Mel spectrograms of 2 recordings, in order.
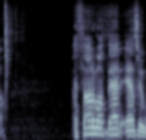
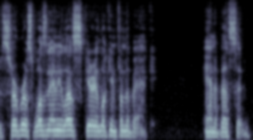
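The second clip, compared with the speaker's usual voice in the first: plain reading voice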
